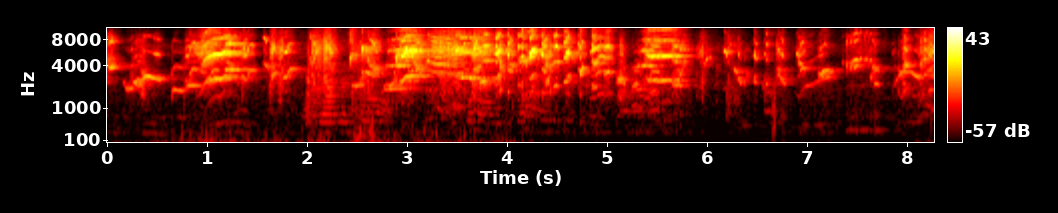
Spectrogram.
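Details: Oriental magpie-robin, Kacer Poci type, singing vigorously after release: bursts of sharp high whistles and rapid chattering phrases, fading into scattered chirps, with low thumps and brief human voices at the end.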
